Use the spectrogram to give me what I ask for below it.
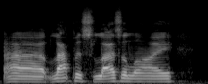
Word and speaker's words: lapis lazuli: I believe the lapis lazuli is not consumed when you right-click on redstone. – I've got a question. What is lapis lazuli, or however you pronounce it? – Lapis lazuli.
